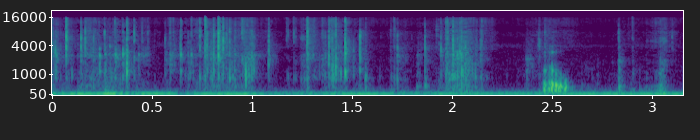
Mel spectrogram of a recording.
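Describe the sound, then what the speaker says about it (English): Plastic packaging of a Maniology nail stamping kit being peeled and torn open up close, a run of crinkling, crackling rustles with one sharper tear near the end, and no voice. "Trying to peel open plastic."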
